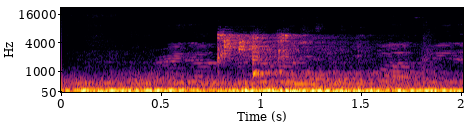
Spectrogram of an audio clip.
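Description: Steady, heavy wind rumble on the onboard microphone as the slingshot ride's capsule flies through the air. A rider lets out a wordless cry from just under a second in, lasting about a second.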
